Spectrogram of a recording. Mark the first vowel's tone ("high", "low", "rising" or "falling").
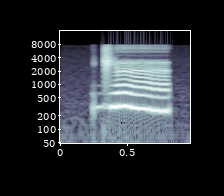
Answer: falling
